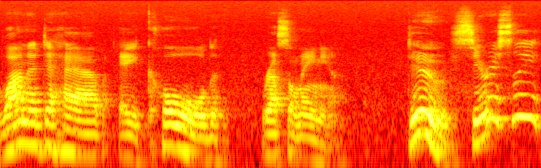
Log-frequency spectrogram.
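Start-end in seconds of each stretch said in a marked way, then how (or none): 4.1-5.4 upset outburst, voice breaking and cracking very high. Reacting to WrestleMania moving from Florida to Philadelphia: voice cracking, upset. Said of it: "my voice just cracked".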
